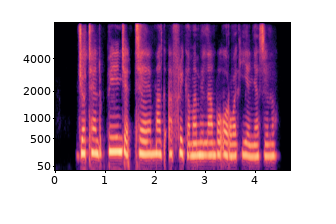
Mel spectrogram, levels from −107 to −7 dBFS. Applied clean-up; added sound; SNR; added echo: neural mask model Resemble Enhance denoiser.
